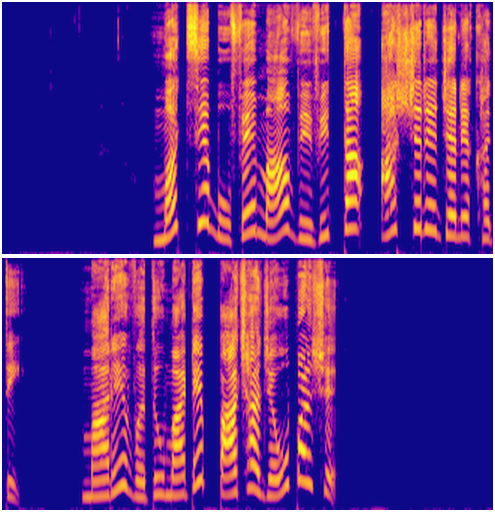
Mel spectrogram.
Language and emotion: Gujarati, surprised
